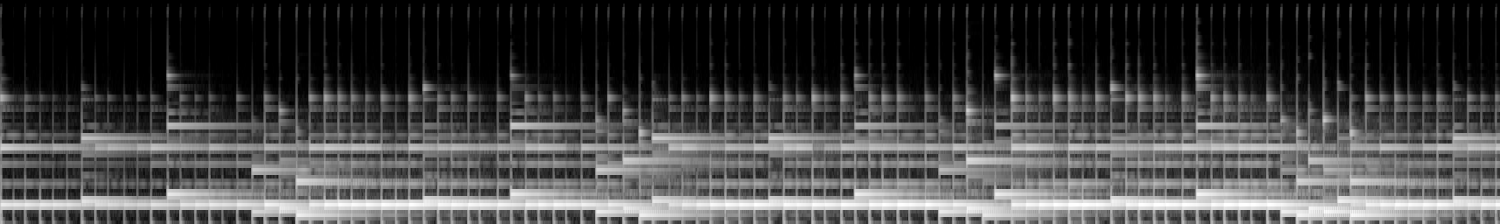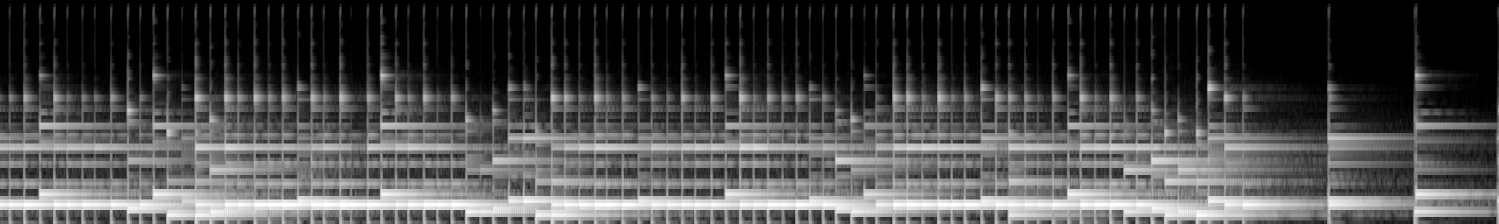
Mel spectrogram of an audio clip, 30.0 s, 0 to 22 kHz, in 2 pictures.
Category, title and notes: Music > Solo instrument
Factory patch C1 on Nord Drum 3p, a vibraphone or glockenspiel type pitched percussion sound with reverb. Picking out a melody in a triplet rhythm at 140 bpm, then playing some diads.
